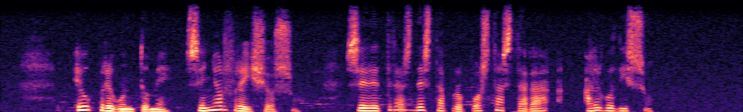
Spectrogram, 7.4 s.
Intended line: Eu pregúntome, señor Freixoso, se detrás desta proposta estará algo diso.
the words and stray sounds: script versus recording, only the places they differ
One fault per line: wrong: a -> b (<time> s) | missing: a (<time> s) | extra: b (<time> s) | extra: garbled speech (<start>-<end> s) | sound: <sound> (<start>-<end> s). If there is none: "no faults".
no faults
